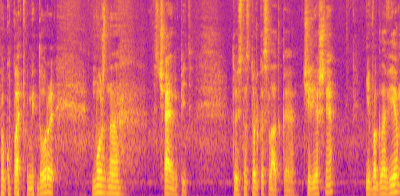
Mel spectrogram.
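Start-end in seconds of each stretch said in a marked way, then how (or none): none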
